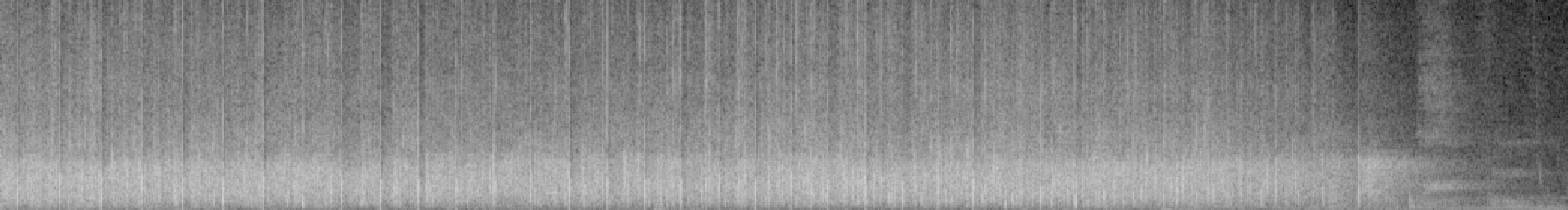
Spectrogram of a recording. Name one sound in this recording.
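An audience claps loudly in a large hall, then the applause dies away.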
